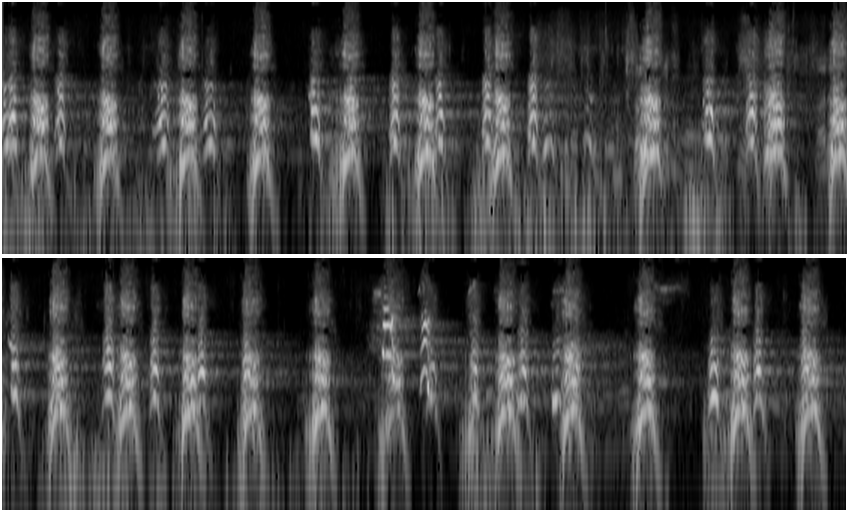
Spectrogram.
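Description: Basset hound barking over and over at a rapid, even pace of about two to three barks a second, with a brief pause near the end. It is a bay-at-the-kill dog giving tongue at a found wild boar to call the hunter.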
